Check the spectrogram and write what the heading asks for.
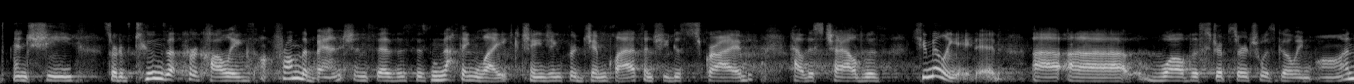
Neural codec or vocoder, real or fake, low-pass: codec, 24 kHz, 6 kbps, HILCodec; fake; 7.2 kHz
